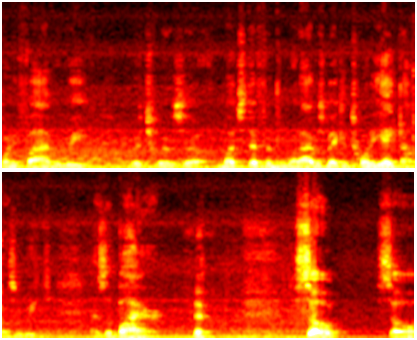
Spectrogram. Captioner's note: laughs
